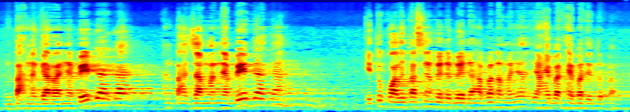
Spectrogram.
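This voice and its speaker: A man's voice: mid-range voice, fast, fairly bright tone. A man preaching an informal Islamic lecture in a conversational way, addressing his listeners directly and mixing in Arabic phrases. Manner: sprinkles in Arabic phrases and quotations. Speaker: Islamic preacher teaching a congregation. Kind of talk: informal religious lecture on the Prophet's biography. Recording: echoey hall with faint background noise.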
